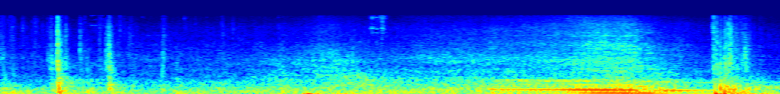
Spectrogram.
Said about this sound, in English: three lanes of cars and trucks keep barreling down the road toward our crippled car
